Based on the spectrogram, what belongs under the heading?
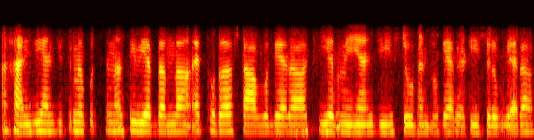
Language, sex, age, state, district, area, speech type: Punjabi, female, 30-45, Punjab, Mansa, urban, conversation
